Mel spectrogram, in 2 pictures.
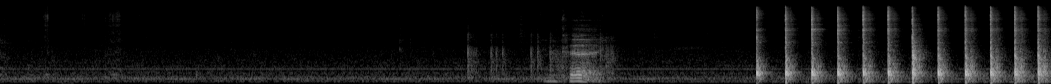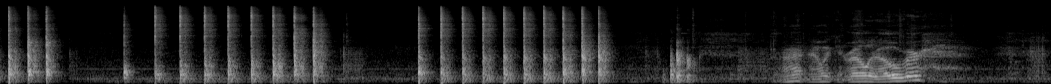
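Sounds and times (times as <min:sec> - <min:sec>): hammer tapping nails into wood: 0:07.6 - 0:11.2, 0:11.8 - 0:13.8, 0:14.7 - 0:16.7.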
